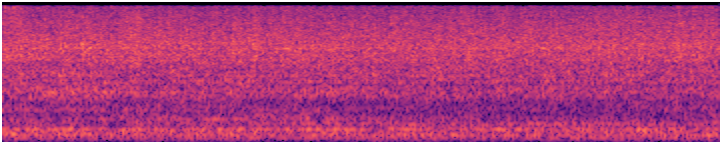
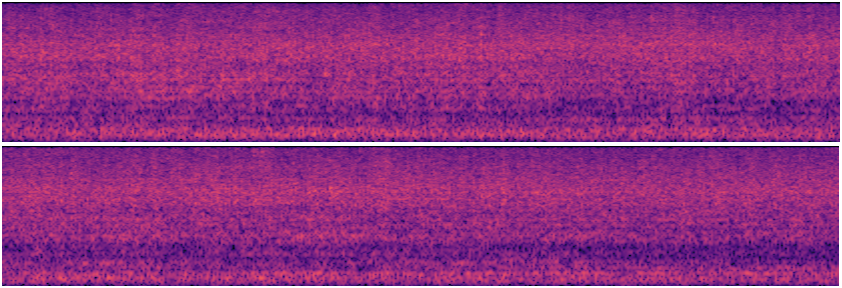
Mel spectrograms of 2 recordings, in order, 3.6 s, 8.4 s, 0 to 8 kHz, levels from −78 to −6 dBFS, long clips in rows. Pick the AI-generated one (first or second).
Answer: second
